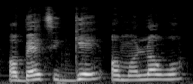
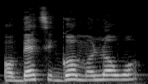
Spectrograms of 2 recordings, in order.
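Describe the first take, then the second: First: The words are said separately at normal speed. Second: The words run together quickly into one word.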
